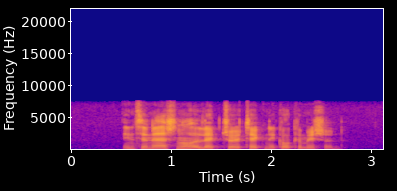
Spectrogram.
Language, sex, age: English, male, 19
